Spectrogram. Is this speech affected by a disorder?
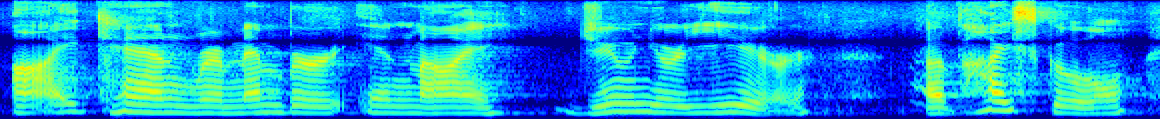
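Yes: spasmodic dysphonia.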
